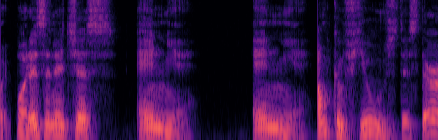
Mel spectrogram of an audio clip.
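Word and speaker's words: ñ: But, isn't it just enye?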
